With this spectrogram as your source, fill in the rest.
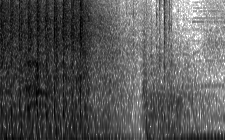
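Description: Rapid automatic gunfire from a Rainbow Six Siege round, a teammate caught in the burst, loud and dense at first, then a brief gap and more steady rattling shots.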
